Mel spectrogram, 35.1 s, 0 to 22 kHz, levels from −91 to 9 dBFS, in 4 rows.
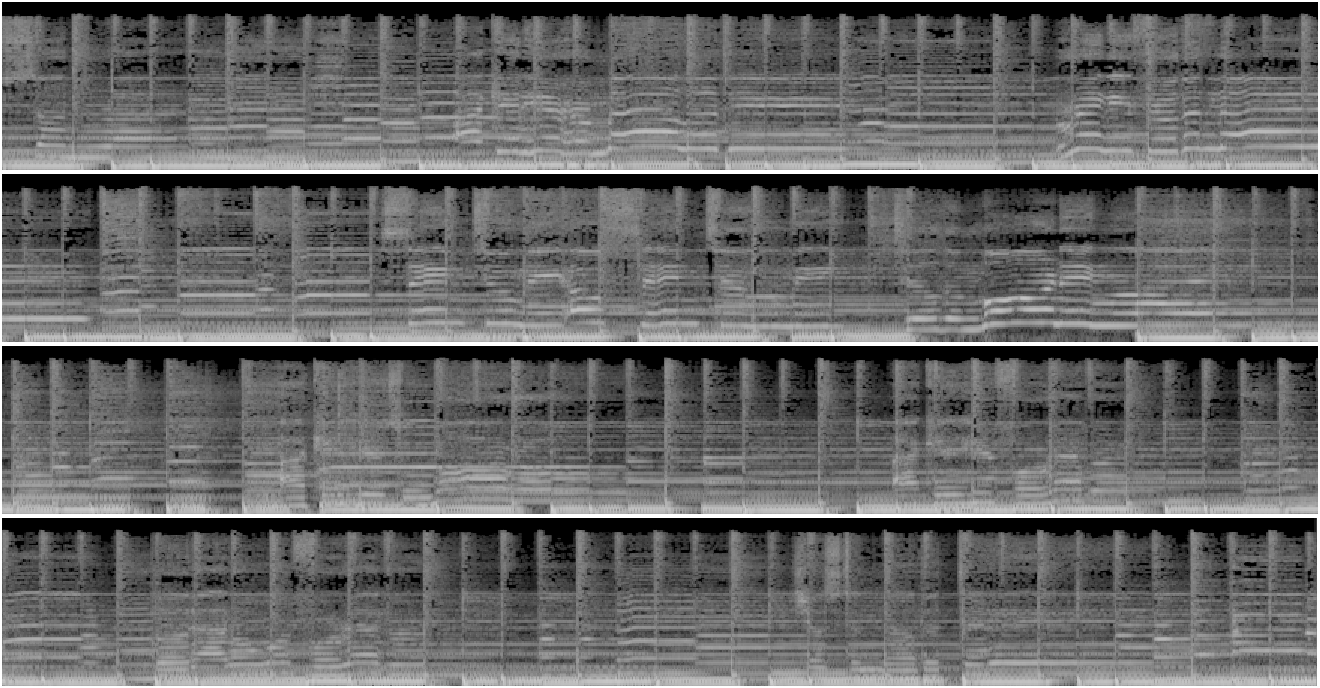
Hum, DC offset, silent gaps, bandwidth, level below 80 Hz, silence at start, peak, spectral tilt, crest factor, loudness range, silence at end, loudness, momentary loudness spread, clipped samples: none; under 0.1%; none; 17 kHz; -24 dBFS; 0 s; -6 dBFS; -4.5 dB/octave; 14 dB; 2 LU; 0 s; -20 LUFS; 4 LU; under 0.1%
